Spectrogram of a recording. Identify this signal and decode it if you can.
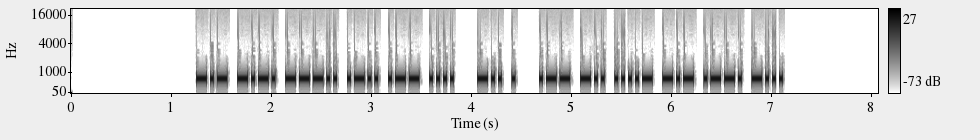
Morse code, heard as a keyed tone, about 36 wpm, 700 Hz. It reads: KC8LWH DE WD4KPB
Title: USA Callsign DE Callsign 35wpm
